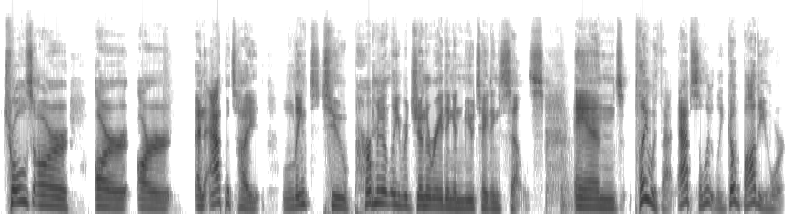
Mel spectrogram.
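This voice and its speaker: A man's voice: a little high, expressive, normal speed, fairly bright tone, no echo. A man speaking as a podcast guest and game master, explaining fantasy lore casually in an enthusiastic, rambling way.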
